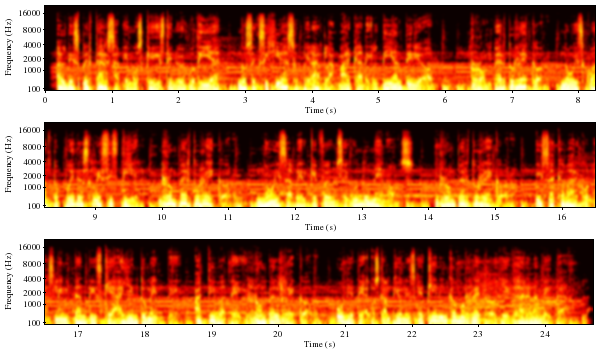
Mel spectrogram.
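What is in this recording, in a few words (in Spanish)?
Español - México - Hombre; VoiceBunny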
